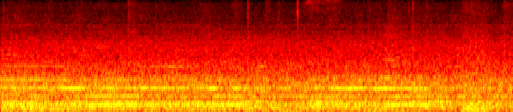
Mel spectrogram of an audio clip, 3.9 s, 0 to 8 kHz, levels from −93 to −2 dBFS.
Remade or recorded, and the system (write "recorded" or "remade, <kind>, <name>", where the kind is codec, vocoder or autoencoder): recorded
